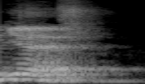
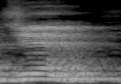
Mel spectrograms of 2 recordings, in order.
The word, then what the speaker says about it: ज्ञ: हम बोलते हैं ज्ञ, लेकिन वास्तविक रूप में इसका उच्चारण ज्ञ के अनुसार नहीं होता है, इसका उच्चारण क्या होता है, जय। इसका उच्चारण हम करते हैं जय, शुद्ध होता है जय।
